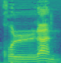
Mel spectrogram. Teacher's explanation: 리을이 유음이라고 하기 때문에 이거를 유음하라고 합니다. 곤란에서 곤하고 곤의 니은하고 란의 리을이 바뀌어서 곤의 니은이 골로 바뀌었습니다.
